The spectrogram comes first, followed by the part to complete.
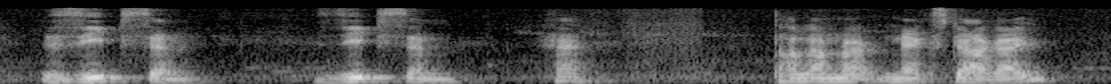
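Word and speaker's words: siebzig: দেখাই এই পরিবর্তনটা হচ্ছে এখানে আমরা সাতের জার্মান শিখেছিলাম জিবেন কিন্তু এখানে আসছে জিপ এনটা বসবে না এটা মনে রাখবেন জিপসন জিপসন্যা তাহলে আমরা নেক্সটে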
